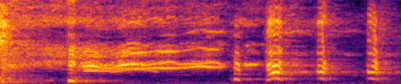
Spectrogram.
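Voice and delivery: a long high laugh; helpless laugh. Real, not acted. Streamer losing it over Lola's comment, helpless laugh. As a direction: lose it completely. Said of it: "I done lost".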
